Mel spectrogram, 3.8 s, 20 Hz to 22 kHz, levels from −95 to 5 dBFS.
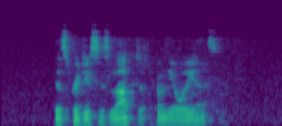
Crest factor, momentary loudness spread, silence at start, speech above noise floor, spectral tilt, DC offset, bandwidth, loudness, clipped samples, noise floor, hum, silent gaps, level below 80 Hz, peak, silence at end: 24 dB; 16 LU; 0.75 s; 42 dB; -4.5 dB/octave; under 0.1%; 9.6 kHz; -36 LUFS; under 0.1%; -78 dBFS; none; none; -64 dBFS; -14 dBFS; 0.9 s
